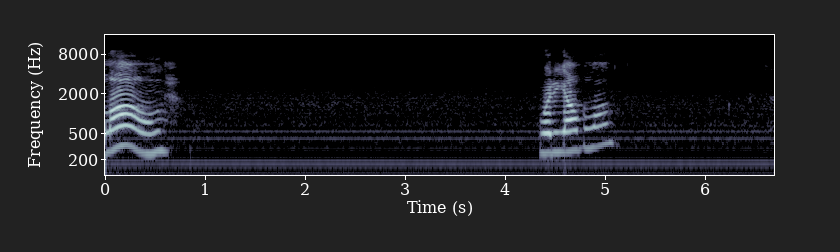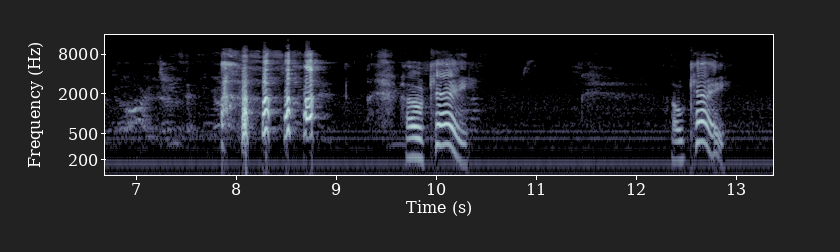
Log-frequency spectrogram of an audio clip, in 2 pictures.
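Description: A middle-aged woman preaches with fervour into a microphone, in short bursts.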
